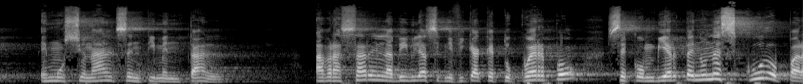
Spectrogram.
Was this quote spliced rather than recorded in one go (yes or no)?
no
